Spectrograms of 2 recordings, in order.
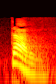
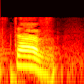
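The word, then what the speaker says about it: תו: Tav, la dernière, celle qui est ici. La lettre Tav est concernée par ce phénomène. Avec un point dedans, il faut la prononcer occlusive. C'est la prononciation normale, T.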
